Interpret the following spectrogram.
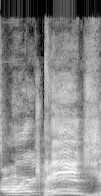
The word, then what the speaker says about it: Arkansas: pronounced pronounced Arkansas, Arkansas, you idiot.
